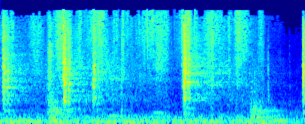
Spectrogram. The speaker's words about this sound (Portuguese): A trombadinha engatinha dentro do duto de ventilação.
